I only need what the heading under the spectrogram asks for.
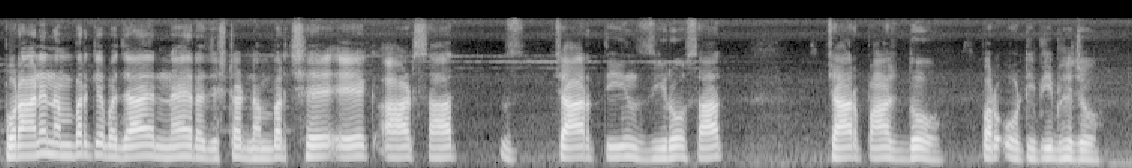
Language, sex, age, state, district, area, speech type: Urdu, male, 45-60, Uttar Pradesh, Lucknow, urban, read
